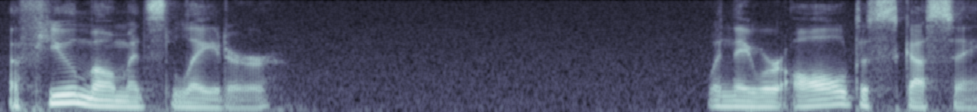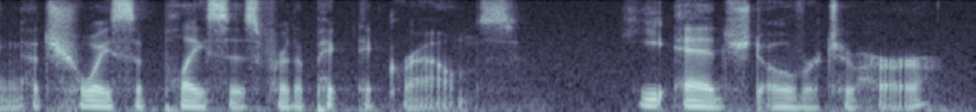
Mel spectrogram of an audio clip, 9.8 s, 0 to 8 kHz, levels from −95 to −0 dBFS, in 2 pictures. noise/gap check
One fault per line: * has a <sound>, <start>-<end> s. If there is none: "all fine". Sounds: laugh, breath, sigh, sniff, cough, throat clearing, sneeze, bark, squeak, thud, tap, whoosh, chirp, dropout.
all fine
